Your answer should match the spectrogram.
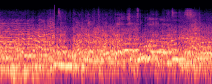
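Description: Loud, dense crowd chatter: many voices talking and calling over one another.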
